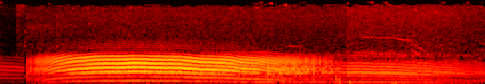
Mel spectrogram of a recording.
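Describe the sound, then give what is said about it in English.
An Atlantic puffin gives one loud, low, drawn-out groaning call, rich and buzzy, its pitch sagging slowly downward over about two seconds before fading, with no voices present. “That unmistakable call, used by pairs to signal to each other at their breeding sites and to communicate with their pufflings, yes, that really is the name given to baby puffins, is perhaps not the sound that one might expect a puffin to make.”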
